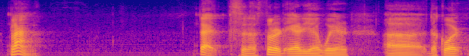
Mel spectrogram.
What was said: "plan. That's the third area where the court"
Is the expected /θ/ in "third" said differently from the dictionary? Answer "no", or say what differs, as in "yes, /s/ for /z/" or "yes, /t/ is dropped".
no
